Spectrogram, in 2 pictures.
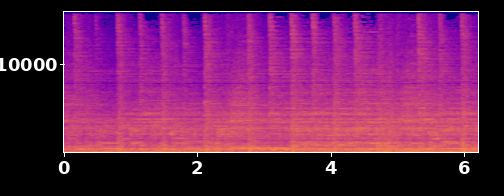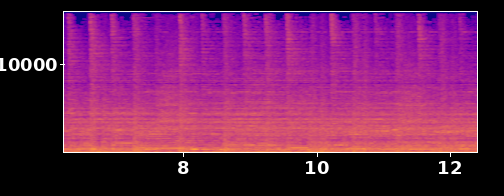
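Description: Live rock band playing an instrumental passage without vocals: electric guitar over a drum kit keeping a steady beat, loud and even throughout.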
